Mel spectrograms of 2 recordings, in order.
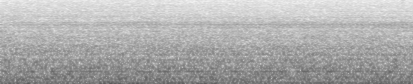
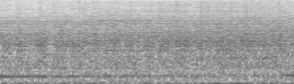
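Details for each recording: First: Hornby turntable after DCC conversion, its small motor running at about one-third speed with a steady, even low hum and buzz and no knocks; running at full speed makes the motor buzz. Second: Hornby model railway turntable converted to DCC, run at full speed; steady mid-pitched electric motor buzz over a hissy background, likely harmful to the turntable gears, so about a third speed is advised.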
